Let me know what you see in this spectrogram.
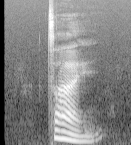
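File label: "zai", Chinese; 在; いる; HSK Level One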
